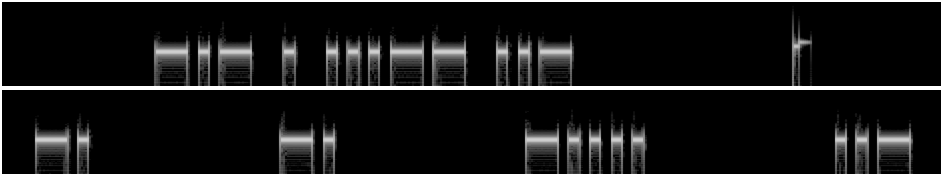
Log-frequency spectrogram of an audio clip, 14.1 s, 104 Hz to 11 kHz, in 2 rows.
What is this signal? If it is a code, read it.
Morse code, heard as a keyed tone, about 15 wpm, spaced as for 8 wpm, 700 Hz. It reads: KE3U NN6U
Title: USA Call Signs - 4 Characters - 6x Character Spacing - 15wpm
